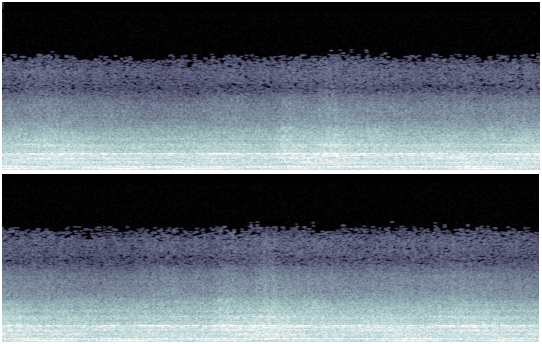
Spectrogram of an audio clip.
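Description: A jet airliner's engines hum and whine steadily as it taxis.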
